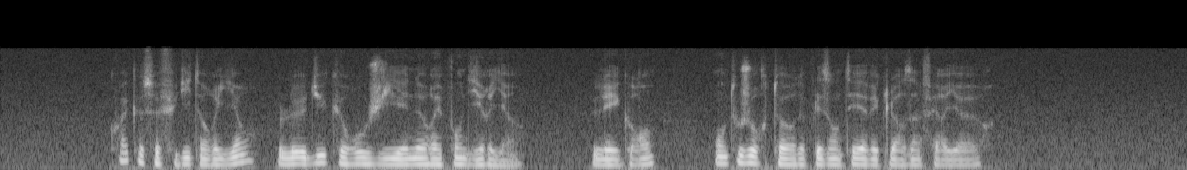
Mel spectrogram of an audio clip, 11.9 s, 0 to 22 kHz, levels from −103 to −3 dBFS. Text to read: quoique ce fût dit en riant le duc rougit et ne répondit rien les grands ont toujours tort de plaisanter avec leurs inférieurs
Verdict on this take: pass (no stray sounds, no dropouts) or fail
pass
